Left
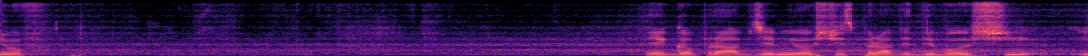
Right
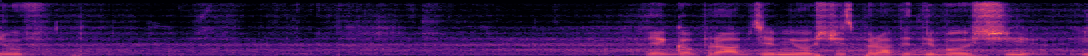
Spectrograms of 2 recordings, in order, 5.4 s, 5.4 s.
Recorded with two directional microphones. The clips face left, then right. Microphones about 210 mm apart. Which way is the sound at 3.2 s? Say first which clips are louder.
Left 5 dB; 35° left (ahead or behind).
